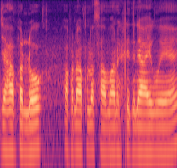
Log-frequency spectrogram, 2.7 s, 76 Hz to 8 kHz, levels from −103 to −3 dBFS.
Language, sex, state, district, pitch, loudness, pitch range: Hindi, male, Uttar Pradesh, Varanasi, 125 Hz, -21 LUFS, 120-130 Hz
